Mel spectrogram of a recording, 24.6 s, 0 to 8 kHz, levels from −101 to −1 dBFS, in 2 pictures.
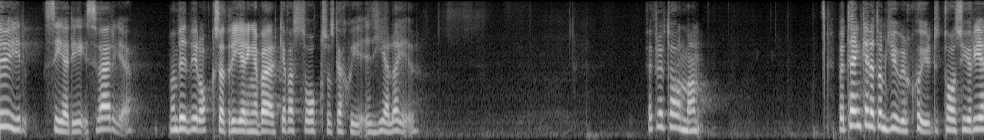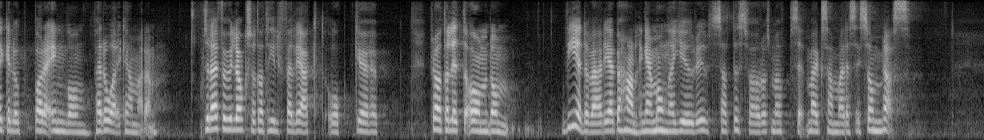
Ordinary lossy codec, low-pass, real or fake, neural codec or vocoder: none; none; fake; codec, 16 kHz, 0.8 kbps, ZipCodec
